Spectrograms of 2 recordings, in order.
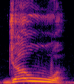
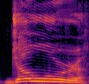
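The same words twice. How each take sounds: First: Jawra high and loud, long "jaw", pause, short "ra"; diphthong, two syllables. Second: Jawr high and loud, long glide closed on R; sukoon ending. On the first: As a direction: split Jawra after the held glide. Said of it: "Two syllables". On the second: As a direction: draw Jawr out as one syllable. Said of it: "This become pronounced with sukoon". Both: Shown as a demonstration.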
